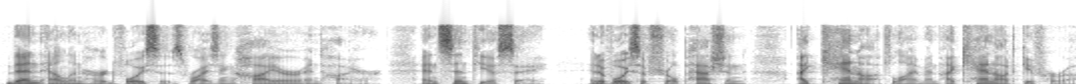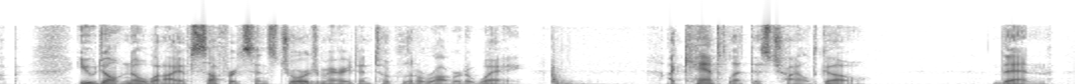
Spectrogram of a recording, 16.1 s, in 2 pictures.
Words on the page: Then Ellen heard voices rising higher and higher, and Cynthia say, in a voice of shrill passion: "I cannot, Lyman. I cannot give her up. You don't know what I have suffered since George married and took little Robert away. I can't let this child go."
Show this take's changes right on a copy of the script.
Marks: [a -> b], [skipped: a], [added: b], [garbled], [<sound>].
Then Ellen heard voices rising higher and higher, and Cynthia say, in a voice of shrill passion: "I cannot, Lyman. I cannot give her up. You don't know what I have suffered since George married and took little Robert away. [thud] I can't let this child go." [added: Then]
